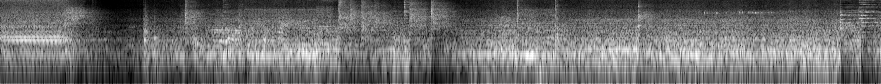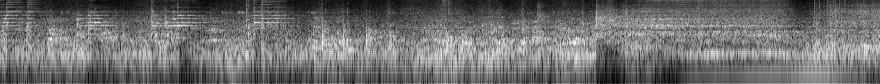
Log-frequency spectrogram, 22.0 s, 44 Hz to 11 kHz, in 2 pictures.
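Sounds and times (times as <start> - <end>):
block press machine running: 0.0 - 22.0
sharp metal clanks: 10.5 - 15.2.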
